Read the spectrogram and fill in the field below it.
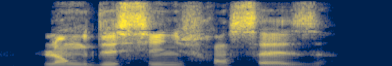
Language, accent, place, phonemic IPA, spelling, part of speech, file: French, France, Lyon, /lɑ̃ɡ de siɲ fʁɑ̃.sɛz/, langue des signes française, noun, LL-Q150 (fra)-langue des signes française.wav
- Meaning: French Sign Language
